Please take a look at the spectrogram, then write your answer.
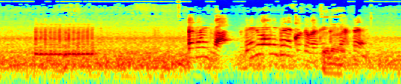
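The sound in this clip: A single ringback tone on an outgoing phone call, a steady buzzing purr lasting just under a second, followed after a pause by a voice speaking.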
